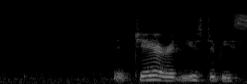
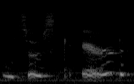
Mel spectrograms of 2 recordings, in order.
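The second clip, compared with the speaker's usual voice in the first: high, trembling whispered fright; scared whisper; 12 semitones higher, 3 dB quieter, slower than usual. Acted. Grover begging the child not to turn, scared whisper. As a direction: whimper it like a frightened little monster. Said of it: "Grover's pretty scared".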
